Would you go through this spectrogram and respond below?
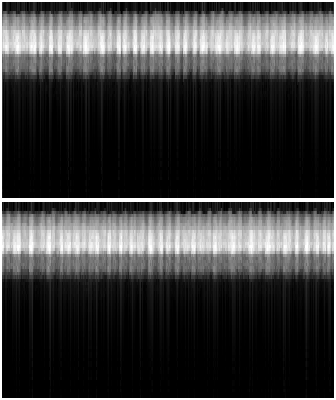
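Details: Cicadas singing in midsummer in a Greek pine forest: a dense, high, buzzy chorus throbbing in fast pulses of about three per second, steady and unbroken throughout, with no other sounds heard.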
